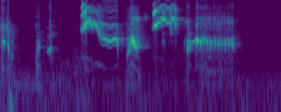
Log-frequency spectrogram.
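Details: Budgerigar named Boo chatters in a raspy, high-pitched voice, mimicking short human phrases such as "cup of tea", "hello granny" and "hello gorgeous".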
